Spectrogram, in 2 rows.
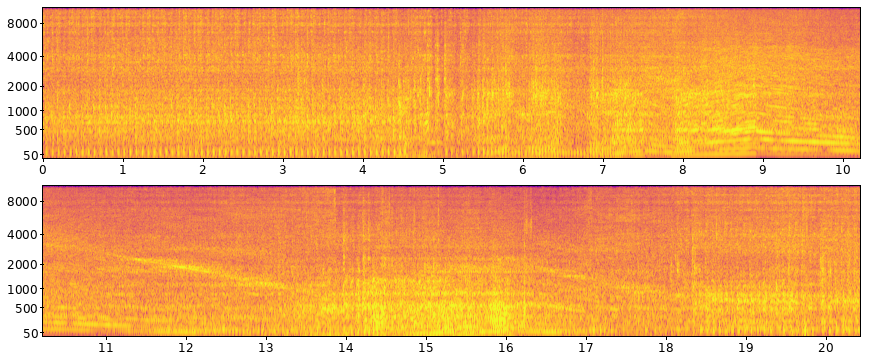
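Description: Piaggio X9 250 scooter engine idling with an even exhaust beat. It is revved up and back down once about eight seconds in, and more lightly again around fifteen seconds.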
